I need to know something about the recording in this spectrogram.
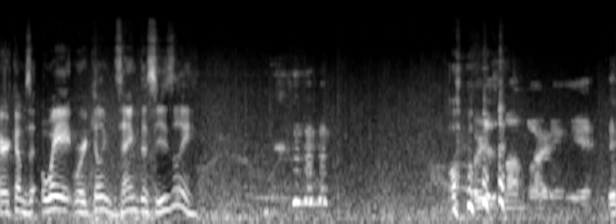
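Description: Fiery spells burst and explode with booming blasts.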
